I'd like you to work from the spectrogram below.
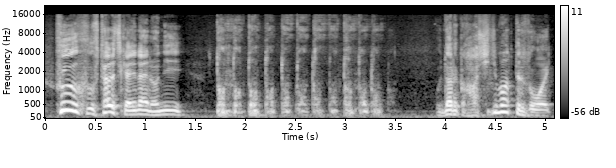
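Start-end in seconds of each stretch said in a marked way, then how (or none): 1.7-3.4 breathy rapid "トントン" for running feet upstairs; whispered footsteps. Retold or imitated. 二階で子供が走り回る足音. (ささやき声の足音)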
